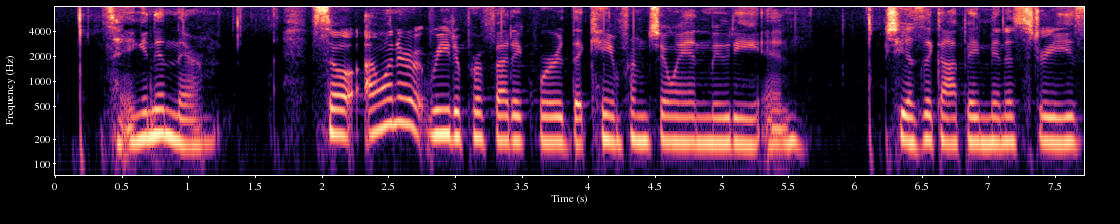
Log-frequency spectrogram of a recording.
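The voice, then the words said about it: Weak, strained voice. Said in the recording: “Bear with me in my little voice here.”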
